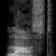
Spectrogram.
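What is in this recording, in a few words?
"last", British English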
